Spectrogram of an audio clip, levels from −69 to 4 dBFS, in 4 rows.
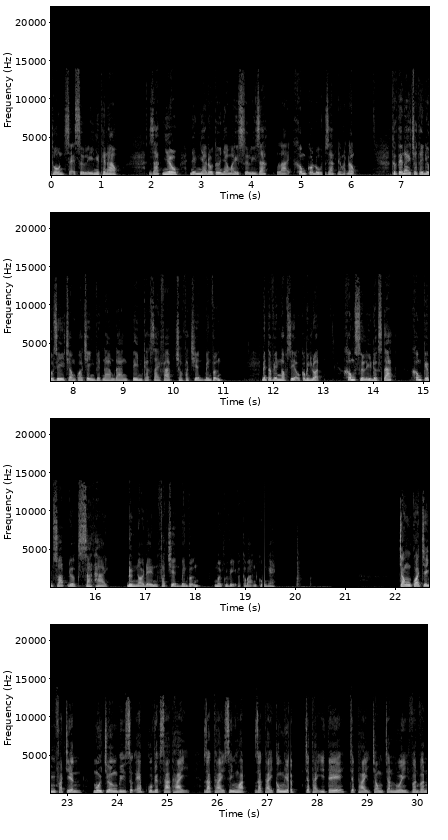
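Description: Gaps at joins of encoded pieces occur at 5.42 s (after "lại không có đủ"), 14.17 s, 19.34 s and 27.43 s. Separately encoded segments were spliced without trimming their start delay and end padding. This leaves 50 to 57 ms silences with smeared edges before the speech resumes.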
